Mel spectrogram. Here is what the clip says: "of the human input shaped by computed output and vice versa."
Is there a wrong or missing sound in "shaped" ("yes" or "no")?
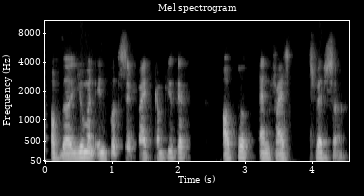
yes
